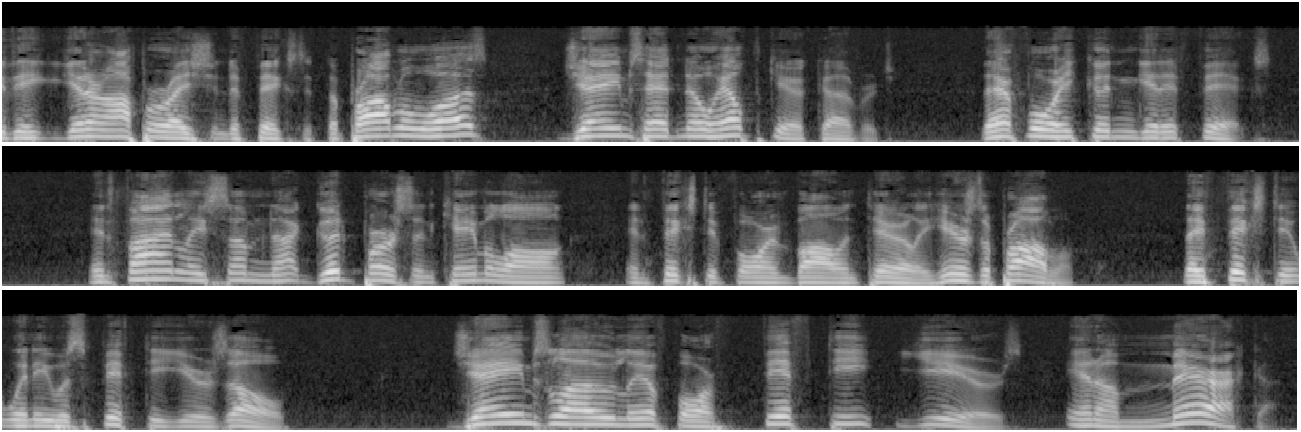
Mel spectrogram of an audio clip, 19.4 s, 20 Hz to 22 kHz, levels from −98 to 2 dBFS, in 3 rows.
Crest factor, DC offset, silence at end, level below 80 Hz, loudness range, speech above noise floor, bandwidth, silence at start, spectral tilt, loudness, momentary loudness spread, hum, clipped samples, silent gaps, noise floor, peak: 18 dB; 0.3%; 0.15 s; -38 dBFS; 4 LU; 42 dB; 10.5 kHz; 0 s; -6.5 dB/octave; -20 LUFS; 11 LU; none; under 0.1%; none; -61 dBFS; -4 dBFS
